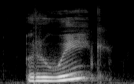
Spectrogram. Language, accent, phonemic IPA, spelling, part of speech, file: German, Austria, /ʁʊɪ̯k/, ruhig, adjective / adverb, De-at-ruhig.ogg
- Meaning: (adjective) 1. quiet 2. calm; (adverb) 1. quietly 2. calmly 3. used to indicate that the speaker does not object to the actions of others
